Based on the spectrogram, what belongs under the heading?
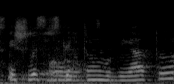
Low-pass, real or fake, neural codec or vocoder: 9.9 kHz; fake; codec, 44.1 kHz, 2.6 kbps, SNAC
